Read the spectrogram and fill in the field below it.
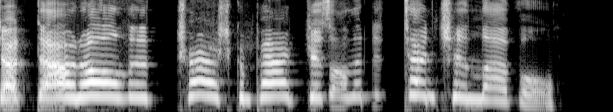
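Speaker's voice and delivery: high-pitched yelling. Imitating Luke yelling an order at C three P O: imitating Luke Skywalker yelling. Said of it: "Luke yelling at C three P O".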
